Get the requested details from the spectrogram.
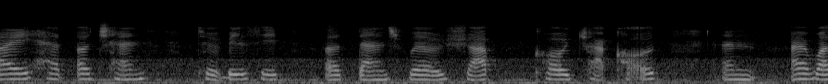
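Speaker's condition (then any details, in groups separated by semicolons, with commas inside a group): Cerebral palsy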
